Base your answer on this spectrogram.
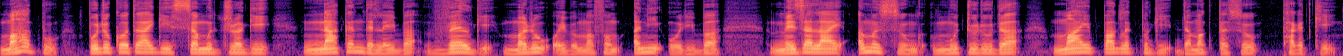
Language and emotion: Manipuri, neutral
